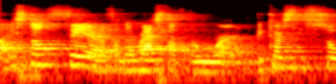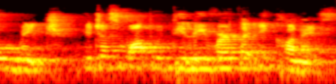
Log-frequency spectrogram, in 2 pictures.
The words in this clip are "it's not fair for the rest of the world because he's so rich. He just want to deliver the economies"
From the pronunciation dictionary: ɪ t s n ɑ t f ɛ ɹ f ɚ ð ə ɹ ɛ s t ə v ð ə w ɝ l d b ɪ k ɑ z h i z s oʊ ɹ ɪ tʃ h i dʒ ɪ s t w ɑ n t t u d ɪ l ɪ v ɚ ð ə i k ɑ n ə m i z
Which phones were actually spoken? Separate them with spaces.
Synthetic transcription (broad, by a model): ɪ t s n ɑ t f ɛ ɹ f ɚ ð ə ɹ ɛ s t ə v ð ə w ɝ d b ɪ k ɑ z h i s oʊ ɹ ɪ tʃ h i dʒ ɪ s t w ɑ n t t u d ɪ l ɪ v ɚ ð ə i k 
